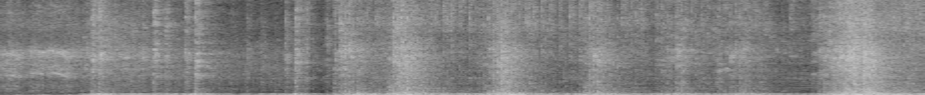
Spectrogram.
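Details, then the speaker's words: Stock car's freshly self-rebuilt engine on its first start after rebuild, no exhaust fitted yet: loud, raw bark revving up and settling evenly with no knocks or rattles; normal running with open exhaust. "It's running. The exhaust. We obviously haven't got an exhaust on it yet. That's why it's sounding like that."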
